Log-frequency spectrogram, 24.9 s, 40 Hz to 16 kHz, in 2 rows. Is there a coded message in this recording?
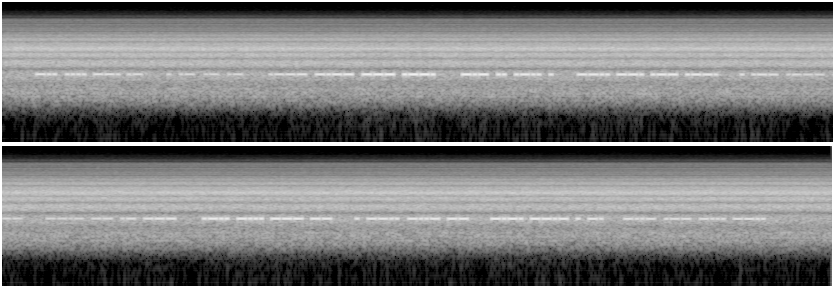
Yes: Morse code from 0.5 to 24.0 s, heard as a keyed tone, hand-sent with a paddle, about 29 wpm, 720 Hz, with heavy radio static and fading. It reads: DHGA EAAA JYOP KILE ZGWP EWJM QMAO LBOM EZXM CQEN XWBZ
